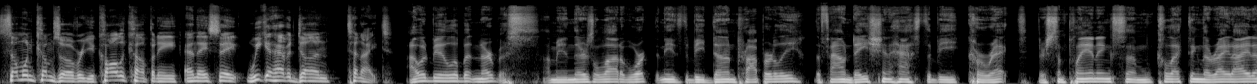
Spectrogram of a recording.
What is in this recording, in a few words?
Urgent Appeal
